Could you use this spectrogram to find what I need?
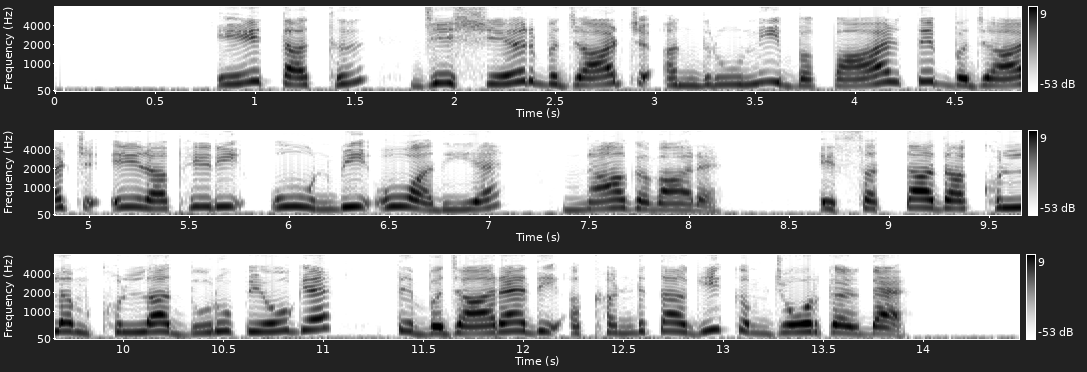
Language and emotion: Dogri, disgusted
